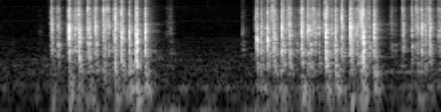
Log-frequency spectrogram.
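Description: Fingertips type fast on a black plastic mechanical keyboard with RGB-lit keycaps and clicky green switches, held still on a desk. Two bursts of rapid, bright, crisp key clicks with very little low end are split by a short pause. Each click is sharp and dies away almost instantly.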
